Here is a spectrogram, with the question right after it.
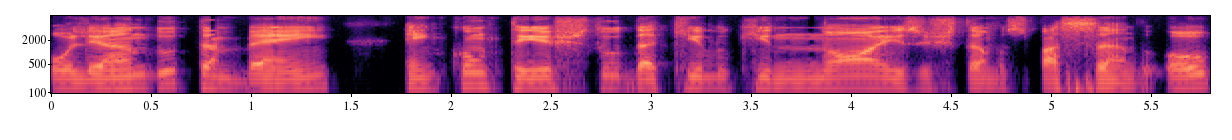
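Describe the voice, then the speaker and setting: A man speaks with fairly even intonation against a quiet background. The sound is dry and close, with no echo. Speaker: pastor. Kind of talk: sermon. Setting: online livestream. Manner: slow.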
